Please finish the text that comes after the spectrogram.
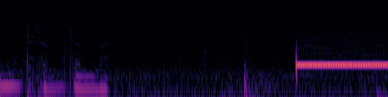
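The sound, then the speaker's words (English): A phone line tone comes in loud and steady for the last second, after a short burst of voice and a single sharp click; the tone holds unbroken rather than pulsing. “Hey, you finally pick up your phone?”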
